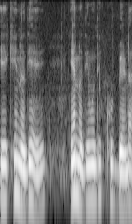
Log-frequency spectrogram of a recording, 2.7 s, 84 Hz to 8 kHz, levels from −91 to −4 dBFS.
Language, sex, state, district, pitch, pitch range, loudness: Marathi, male, Maharashtra, Solapur, 140 Hz, 130-145 Hz, -16 LUFS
